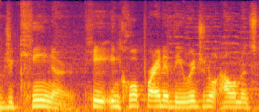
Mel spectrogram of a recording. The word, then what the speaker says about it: Giacchino: It's not Giannaccio, actually. I mispronounced it in another video. The score of the movie was actually composed by Michael Giacchino.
